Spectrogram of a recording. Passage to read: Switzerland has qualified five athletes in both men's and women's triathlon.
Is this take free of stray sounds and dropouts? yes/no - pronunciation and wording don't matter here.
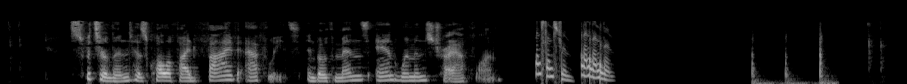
no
